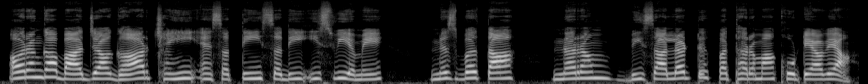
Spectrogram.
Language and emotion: Sindhi, neutral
